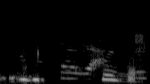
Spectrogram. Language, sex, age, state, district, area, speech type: Manipuri, female, 45-60, Manipur, Kangpokpi, urban, conversation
